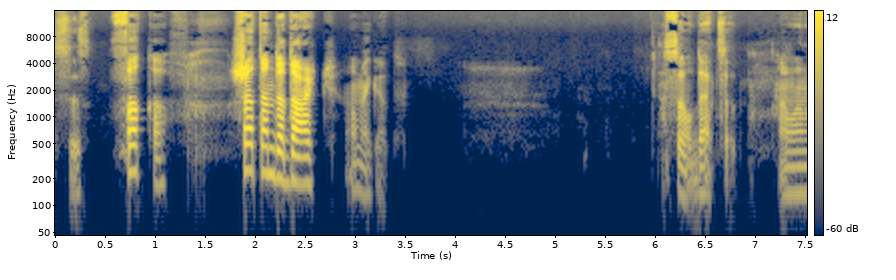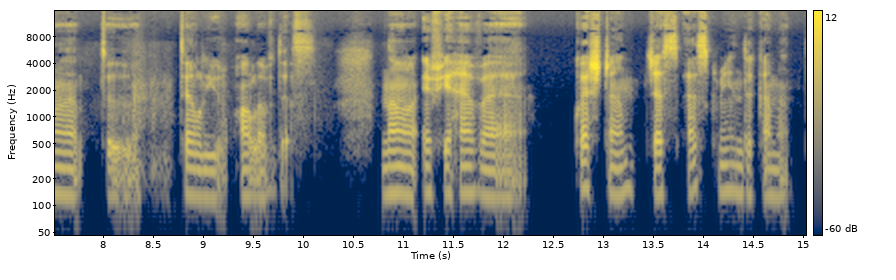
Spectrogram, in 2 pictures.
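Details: Speaker with Tourette syndrome plus functional neurological disorder and OCD, with complex and simple tics including coprolalia, echolalia and palilalia, producing involuntary vocal tics including swearing and repeated phrases; vocal tics with coprolalia (Tourette syndrome).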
